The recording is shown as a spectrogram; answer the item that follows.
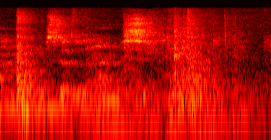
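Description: Speech: two people talking in conversation.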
